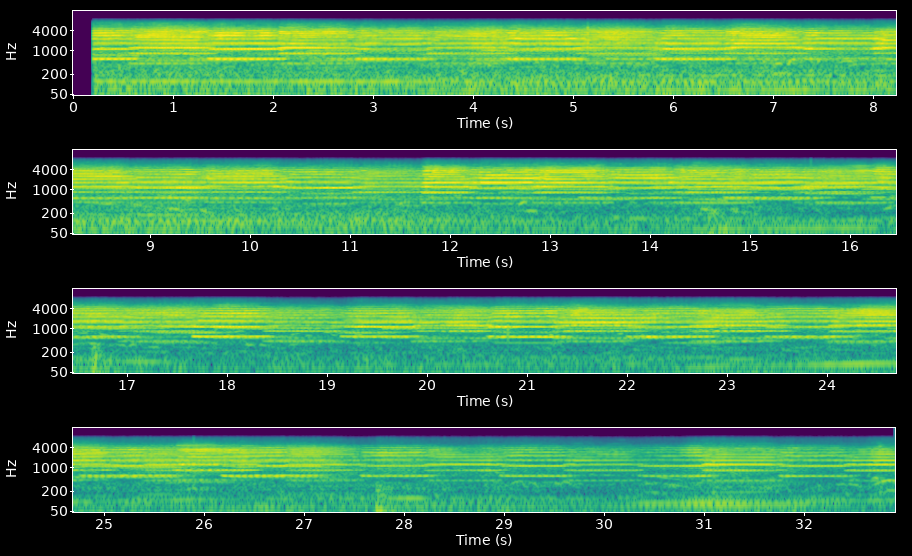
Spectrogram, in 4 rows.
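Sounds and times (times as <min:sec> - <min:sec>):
fire engine two-tone horns: 0:00.2 - 0:32.9
truck engines rumbling: 0:00.2 - 0:32.9.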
